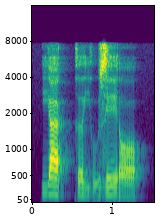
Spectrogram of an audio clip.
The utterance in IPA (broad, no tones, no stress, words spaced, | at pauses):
jakːə jṵzeɾɔ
